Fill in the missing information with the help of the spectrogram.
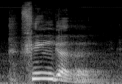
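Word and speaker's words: finger: ग पढ़ा जाता है फिंगर उसमें भी एफ आई एन जीई आर जी के बाद ई आता उसमें भी फिंगर होता है तो यह जो है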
